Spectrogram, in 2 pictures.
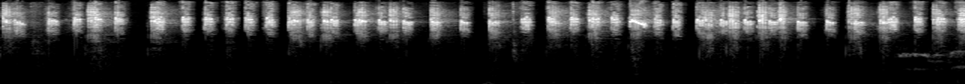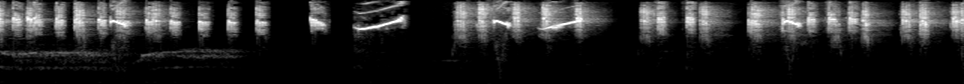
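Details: Talokan, also called kemade, calling in a recording meant for bird luring or tutoring: rapid high chattering chips run on without pause, broken by a few sharp whistled slurs and a brief lower warbling phrase midway.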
